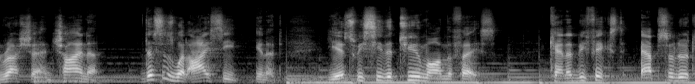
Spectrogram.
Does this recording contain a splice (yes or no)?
no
